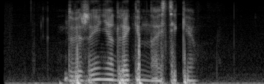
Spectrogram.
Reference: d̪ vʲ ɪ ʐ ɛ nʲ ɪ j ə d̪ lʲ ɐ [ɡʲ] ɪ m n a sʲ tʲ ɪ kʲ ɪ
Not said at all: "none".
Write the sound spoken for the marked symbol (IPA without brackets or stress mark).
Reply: ɡʲ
